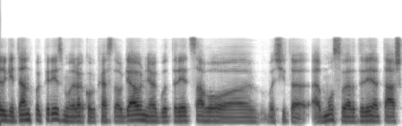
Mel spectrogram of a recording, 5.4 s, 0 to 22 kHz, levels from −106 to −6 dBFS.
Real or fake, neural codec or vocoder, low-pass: fake; codec, 16 kHz, 0.3 kbps, FocalCodec; 7.2 kHz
